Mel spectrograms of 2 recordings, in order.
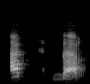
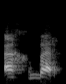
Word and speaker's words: Akbar: Akbar. Akbar itu lafaznya adalah di kaf. Ak bukan kha, bukan akhbar. Jangan sampai nanti membacanya Allahu Akbar. Gitu. Karena akbar itu artinya maha besar.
